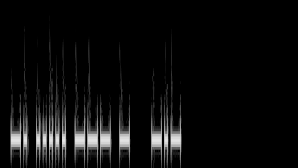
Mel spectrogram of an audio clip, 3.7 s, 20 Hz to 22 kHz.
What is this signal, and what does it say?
Morse code, heard as a keyed tone, about 33 wpm, 700 Hz. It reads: N5OT K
